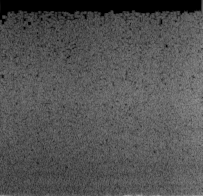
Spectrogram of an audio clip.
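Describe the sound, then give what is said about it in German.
Sea waves rolling onto a shore make a steady, broad wash of surf noise. Two louder, rumbling surges swell up in the second half. “Es rollt hier wirklich an, das ist... Das hat auf jeden Fall mindestens Ostsee-Feeling, was die Wellen betrifft.”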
